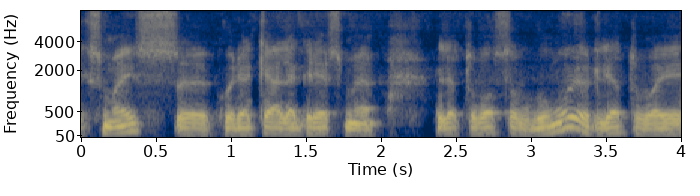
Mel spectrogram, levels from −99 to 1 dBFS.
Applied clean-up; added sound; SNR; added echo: neural mask model Resemble Enhance denoiser.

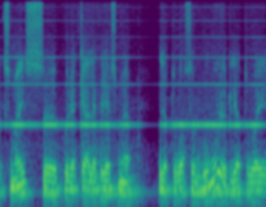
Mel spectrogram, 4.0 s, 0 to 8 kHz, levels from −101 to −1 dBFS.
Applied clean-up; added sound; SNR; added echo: neural mask model RNNoise.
